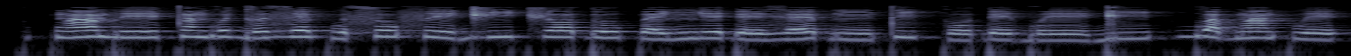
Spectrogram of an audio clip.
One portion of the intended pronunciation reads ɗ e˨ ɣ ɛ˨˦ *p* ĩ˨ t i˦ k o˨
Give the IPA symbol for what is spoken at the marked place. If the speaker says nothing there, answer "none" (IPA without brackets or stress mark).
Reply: ɓ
